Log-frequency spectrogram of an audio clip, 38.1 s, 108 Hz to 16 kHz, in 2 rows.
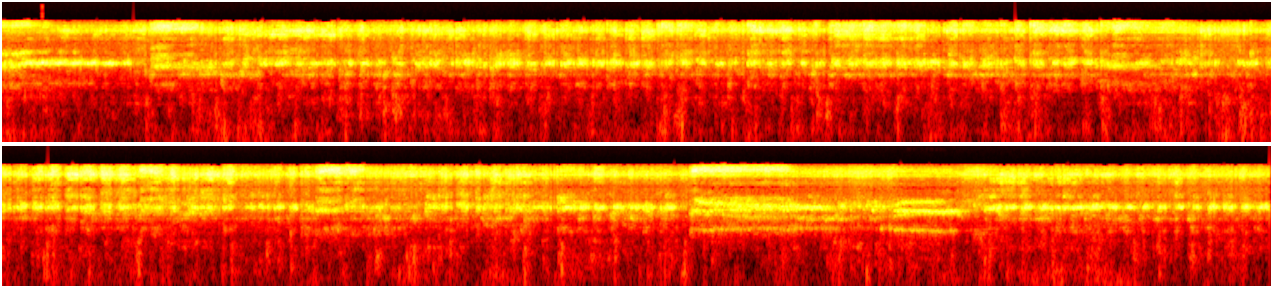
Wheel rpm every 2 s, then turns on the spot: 230, 230, 230, 230, 240, 240, 230, 230, 230, 230, 230, 230, 230, 230, 230, 200, 200, 230, 230.
none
